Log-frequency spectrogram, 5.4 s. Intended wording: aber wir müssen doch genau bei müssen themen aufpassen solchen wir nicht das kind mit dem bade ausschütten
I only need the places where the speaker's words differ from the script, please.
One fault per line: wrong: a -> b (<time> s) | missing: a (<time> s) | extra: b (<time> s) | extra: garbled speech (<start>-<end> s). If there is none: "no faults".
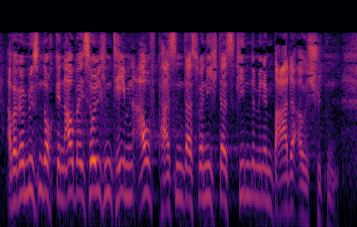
wrong: müssen -> solchen (1.3 s)
wrong: solchen -> dass (2.8 s)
